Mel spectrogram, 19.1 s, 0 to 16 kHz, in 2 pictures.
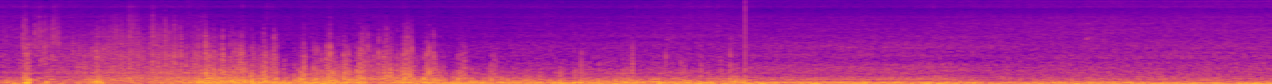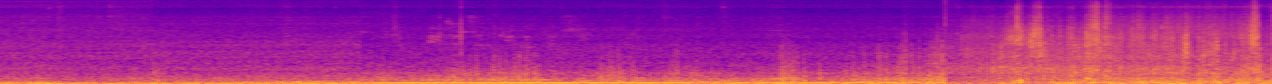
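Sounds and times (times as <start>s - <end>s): vehicle interior rumble: 0.0s - 19.0s
rattling and clattering: 14.3s - 19.0s.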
